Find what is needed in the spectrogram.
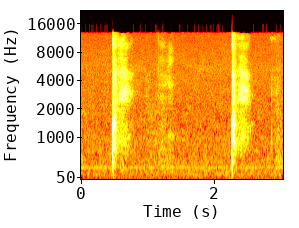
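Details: Eight-day-old newborn girl: two small, sharp sneezes about two seconds apart in a quiet room, ordinary infant sneezing.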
